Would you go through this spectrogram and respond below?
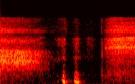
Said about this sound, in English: So we take a breath.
